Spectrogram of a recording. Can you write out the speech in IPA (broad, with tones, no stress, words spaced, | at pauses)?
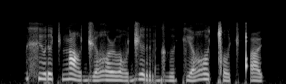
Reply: xʲu˦ɾɯ˥˩t͡ʃŋɑ˥˩ʁ d͡ʒy˨˩˦ʁɹu˧˩ʁ d͡ʒɯ˥˩rɡʱɯ˨˩˦kʲø˨˩˦ʁu˦ ǀo˨˩˦t͡ʃqʼy˧˩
